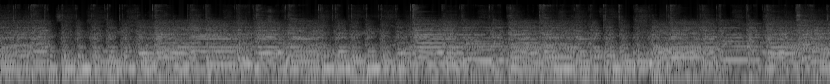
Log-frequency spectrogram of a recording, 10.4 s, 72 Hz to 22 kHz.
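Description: Les Paul electric guitar played through an amp with a JHS Bonsai overdrive pedal on its OD-1 setting: overdriven strummed chords in a steady rhythm.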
